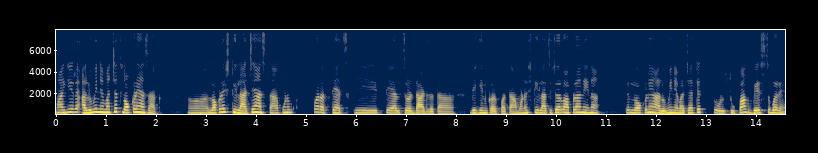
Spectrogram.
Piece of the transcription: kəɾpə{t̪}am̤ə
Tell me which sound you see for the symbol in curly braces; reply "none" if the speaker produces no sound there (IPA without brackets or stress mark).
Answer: t̪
